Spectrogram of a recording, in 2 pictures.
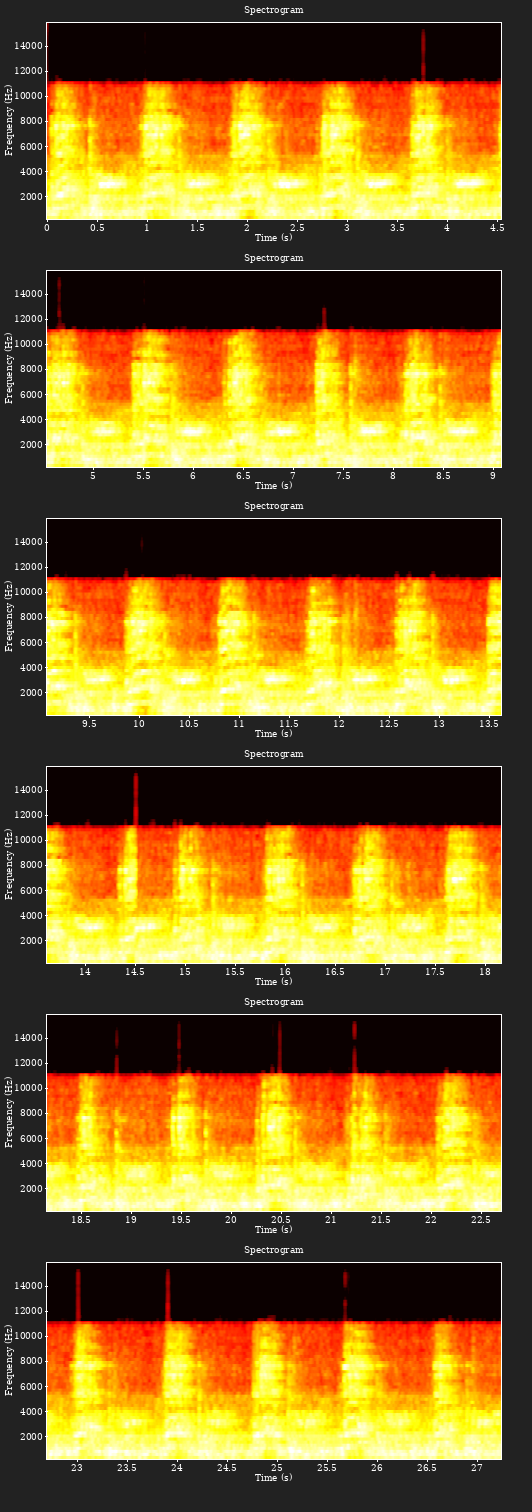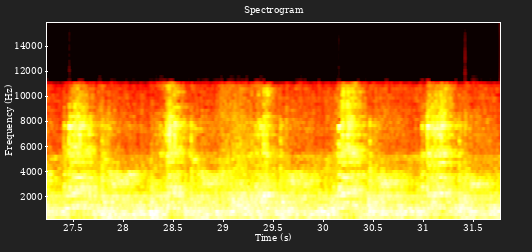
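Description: A Marvel power hacksaw and a Harbor Freight metal-cutting bandsaw both running, cutting half-inch stainless steel bar dry, without lubrication. The hacksaw blade's strokes make an even, repeating metallic scrape, about one and a half a second, over the bandsaw's steady running.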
